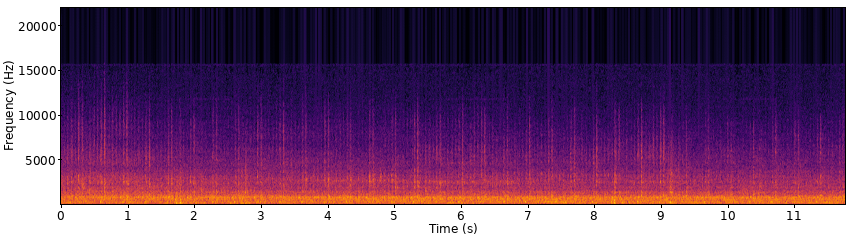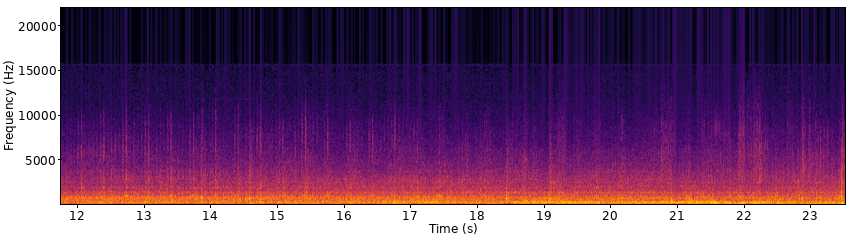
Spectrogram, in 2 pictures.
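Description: Class 26 diesel-hauled passenger train running along the line, heard from an open window of the rear coach. It is a steady running noise, with the coach wheels clicking over rail joints. It grows somewhat louder over the last few seconds.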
